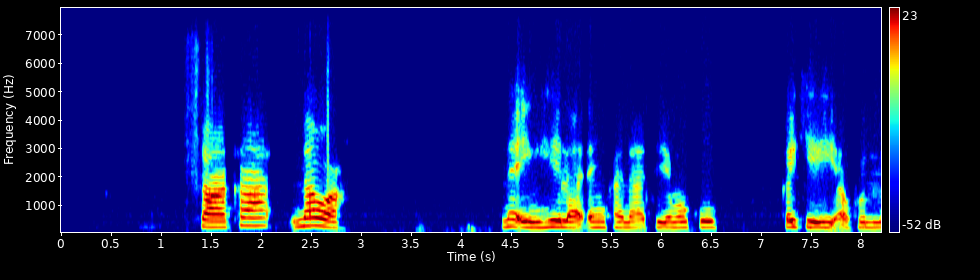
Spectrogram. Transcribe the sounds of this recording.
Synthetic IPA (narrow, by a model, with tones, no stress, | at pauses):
saː˨kaː˦ | nɐ˦waː˨ | na˦ʔɪ˨ŋhɪ˦laː˨ɗɪ˦ŋka˨naː˨teː˨mɐ˦kʷoː˦ | kɐ˦kʲeː˨ji˦ʔa˨kʷʊ˦lːʊ˦ŋ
